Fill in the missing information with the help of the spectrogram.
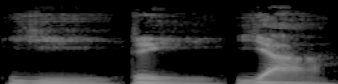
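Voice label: "yiriya", concatenated syllables; Affixing experiment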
